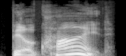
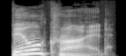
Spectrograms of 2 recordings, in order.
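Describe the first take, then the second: First: The word cried carries the stress. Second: The word Bill carries the stress. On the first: Bill cried rather than laughed. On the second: It was Bill, not the listener, who cried.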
